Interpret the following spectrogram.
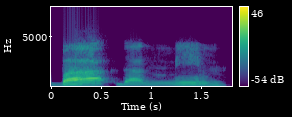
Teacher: ba dan mim itu makrojnya sama, cuma beda sifatnya aja.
